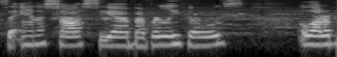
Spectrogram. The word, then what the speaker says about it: Anastasia: things I actually just got this it's the anastacio Beverly throws a lot of people pronounce Anastasia but I did find out that's actually pronounced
